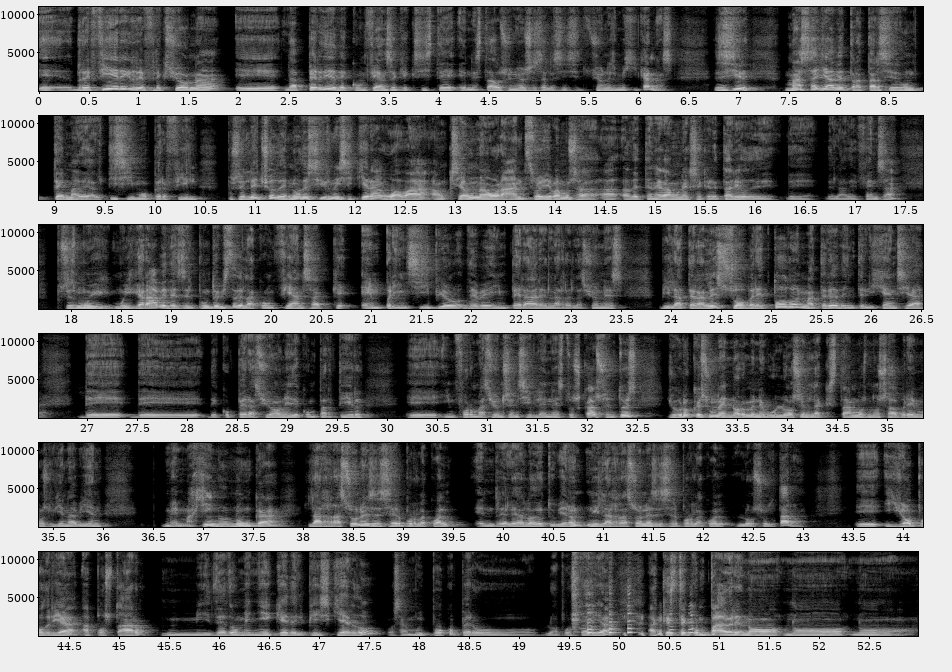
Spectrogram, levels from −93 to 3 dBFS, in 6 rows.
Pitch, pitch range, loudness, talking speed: 135 Hz, 125-150 Hz, -24 LUFS, 185 wpm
